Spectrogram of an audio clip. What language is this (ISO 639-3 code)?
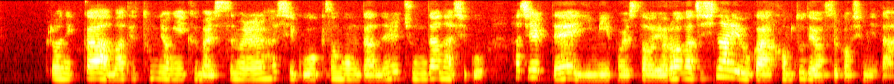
kor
